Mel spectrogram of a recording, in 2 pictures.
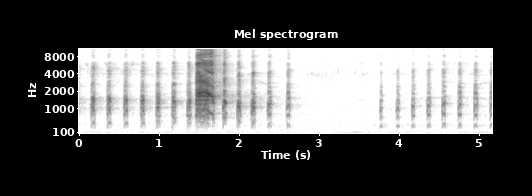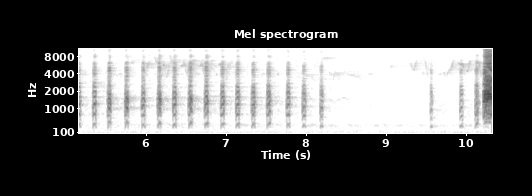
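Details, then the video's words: Red junglefowl hen kept as a decoy for wild junglefowl, clucking in fast regular series broken by a harsh, noisy squawk early on. After a gap a long cluck run follows, and another loud burst comes at the end. "Suab dib qaib qus poj tsauj. เสียงต่อไก่ป่า"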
